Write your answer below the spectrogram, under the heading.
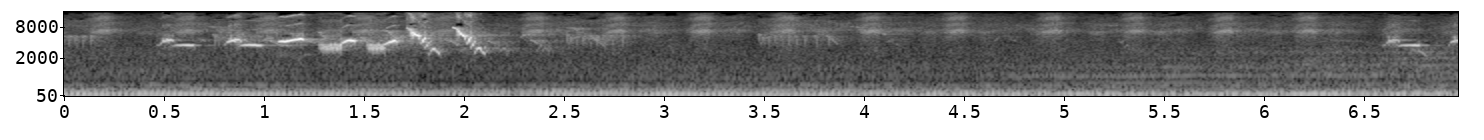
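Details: A wild double-collared seedeater in the bush challenges a rival with a fast, bright phrase of whistled notes and steep falling chips lasting about two seconds, then near quiet with a low hum and one short final note.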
